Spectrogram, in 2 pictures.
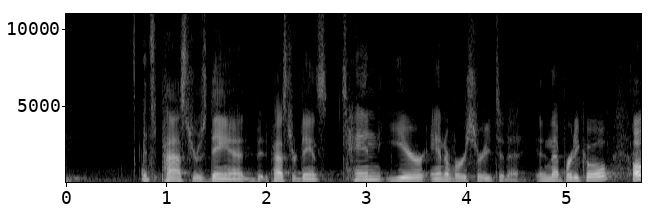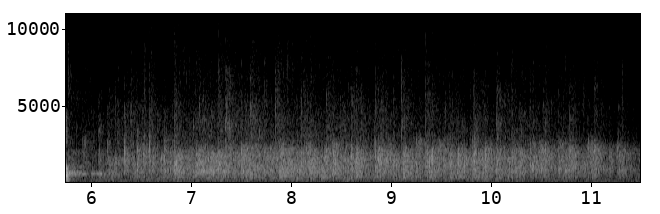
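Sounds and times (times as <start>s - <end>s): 
speech: 0.8s - 6.0s
church audience applause: 5.8s - 11.4s.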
